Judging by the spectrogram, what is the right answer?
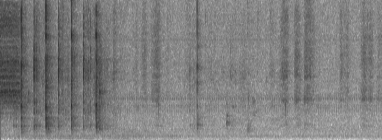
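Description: A paintbrush being rinsed in a cup of water: a quick run of clicks as the brush taps against the container in the first second and a half, then a few faint taps.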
